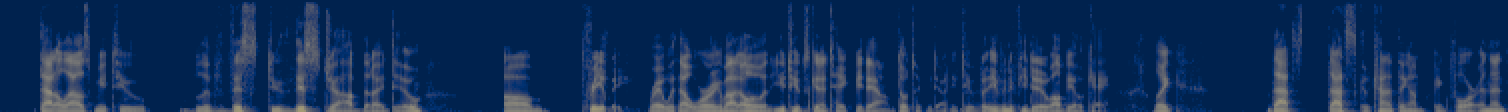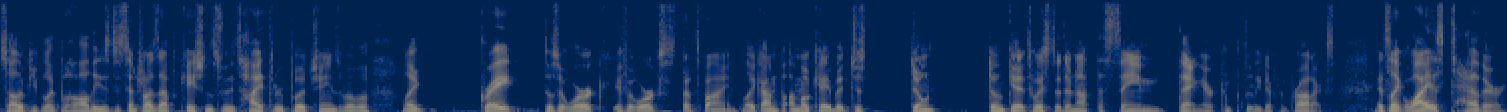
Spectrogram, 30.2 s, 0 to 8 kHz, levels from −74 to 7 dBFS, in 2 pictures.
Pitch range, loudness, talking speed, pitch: 85-110 Hz, -33 LUFS, 200 wpm, 95 Hz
